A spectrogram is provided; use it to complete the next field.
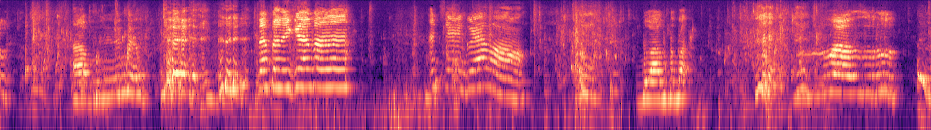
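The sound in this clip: A child blows bubbles in bath water, making gurgling, bubbly bursts and splashes between stretches of the child's voice.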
